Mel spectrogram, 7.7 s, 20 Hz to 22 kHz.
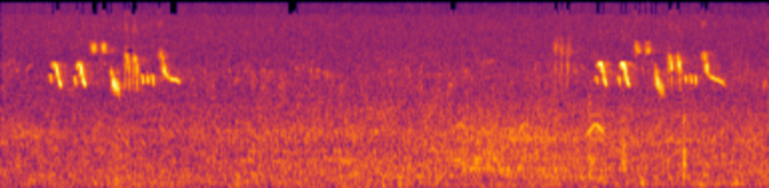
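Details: Meadow bunting song recorded in spring among reeds of a fallow rice field, April 2021: two brisk high phrases of clipped chirps and descending slurs, separated by about four seconds of quiet background hiss.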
